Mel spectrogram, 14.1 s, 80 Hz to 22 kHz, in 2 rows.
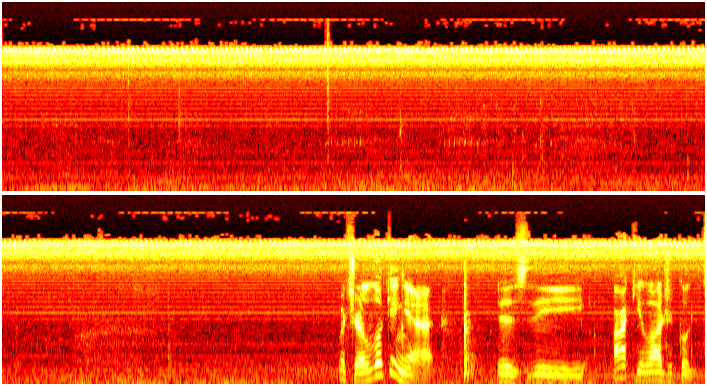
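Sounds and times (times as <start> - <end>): insects droning: 0.0 - 14.0
faint ticks: 3.2 - 5.8.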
